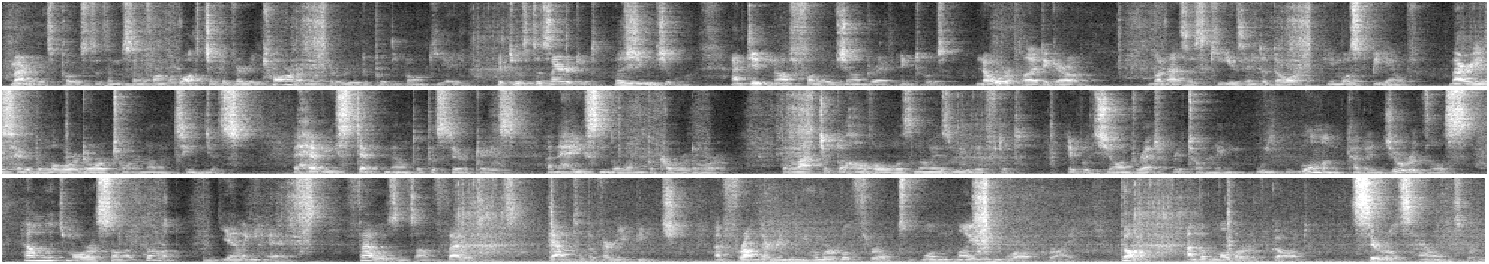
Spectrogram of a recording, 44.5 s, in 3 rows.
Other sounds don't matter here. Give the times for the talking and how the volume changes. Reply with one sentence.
The talking can be heard from 0.0 to 44.4 s, at a steady volume.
